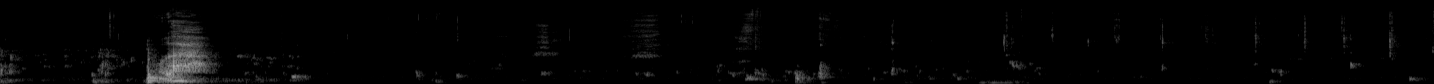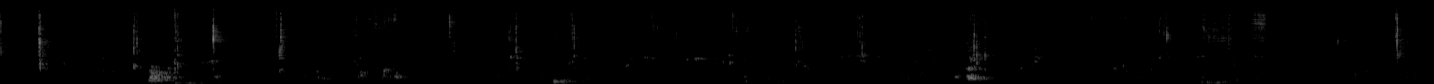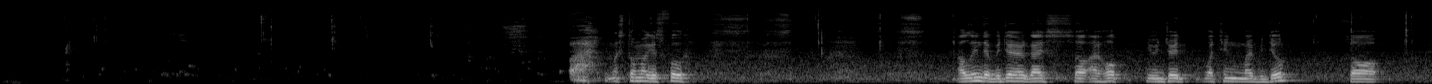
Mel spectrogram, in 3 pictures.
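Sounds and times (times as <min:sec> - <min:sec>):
person chewing: 0:02.8 - 0:05.9, 0:06.5 - 0:23.4, 0:24.0 - 0:34.3, 0:35.7 - 0:38.2, 0:41.8 - 0:43.0
wet clicks and lip smacks: 0:02.8 - 0:05.9, 0:09.9 - 0:23.4, 0:24.0 - 0:27.1, 0:27.7 - 0:33.7, 0:36.8 - 0:38.3.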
